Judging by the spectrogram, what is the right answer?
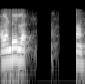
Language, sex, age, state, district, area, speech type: Malayalam, male, 18-30, Kerala, Kozhikode, urban, conversation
